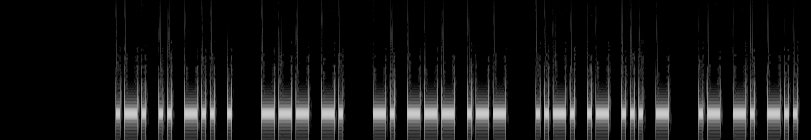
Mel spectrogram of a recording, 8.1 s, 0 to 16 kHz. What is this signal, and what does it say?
Morse code, heard as a keyed tone, about 28 wpm, 700 Hz. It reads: RIDE ON NOW FAST AND
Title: Sentences from Top 1500 Words 28wpm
